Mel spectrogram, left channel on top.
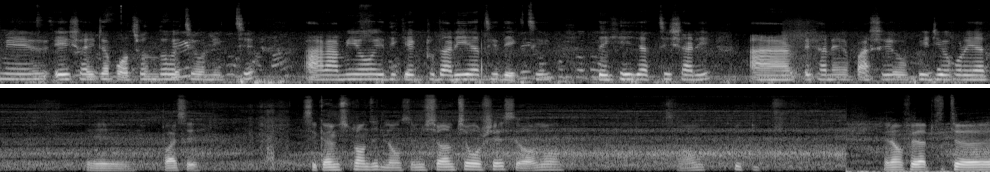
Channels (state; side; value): different; both; correlation 0.00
